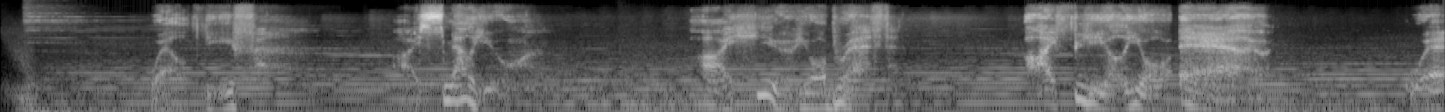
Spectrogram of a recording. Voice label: Dragon with music; Smaug

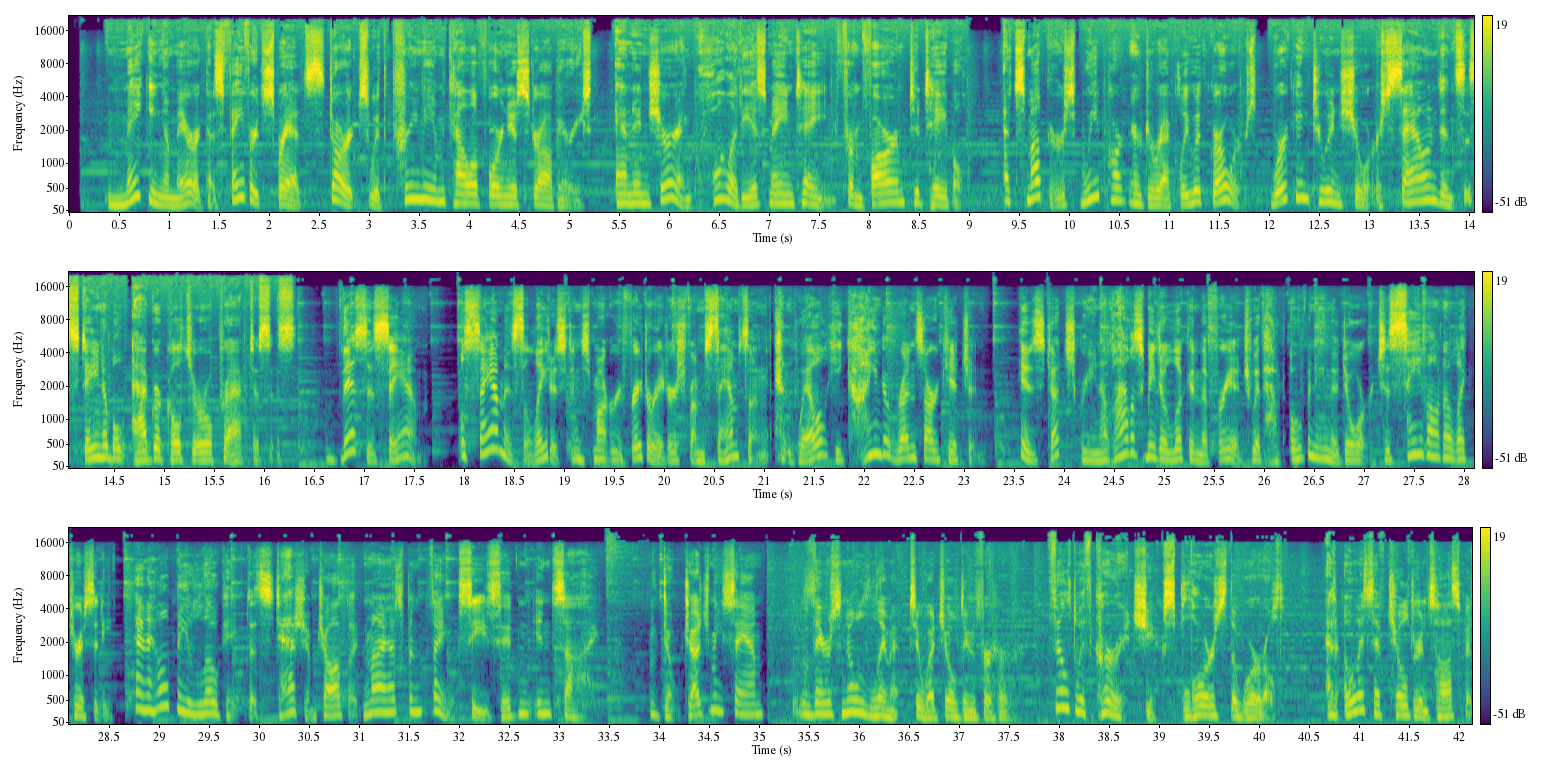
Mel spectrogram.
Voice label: Corporate Narration demo

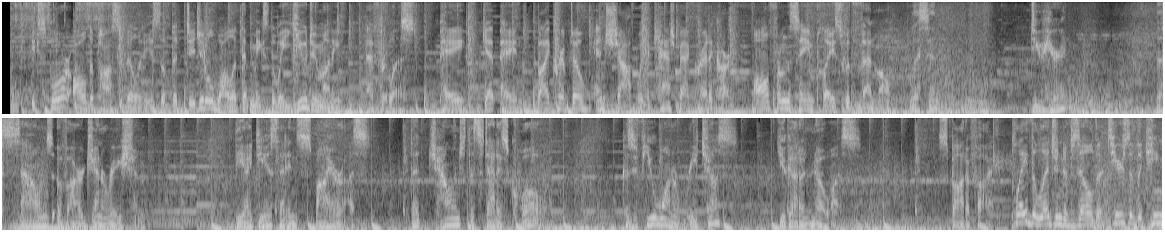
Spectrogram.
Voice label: Commercials

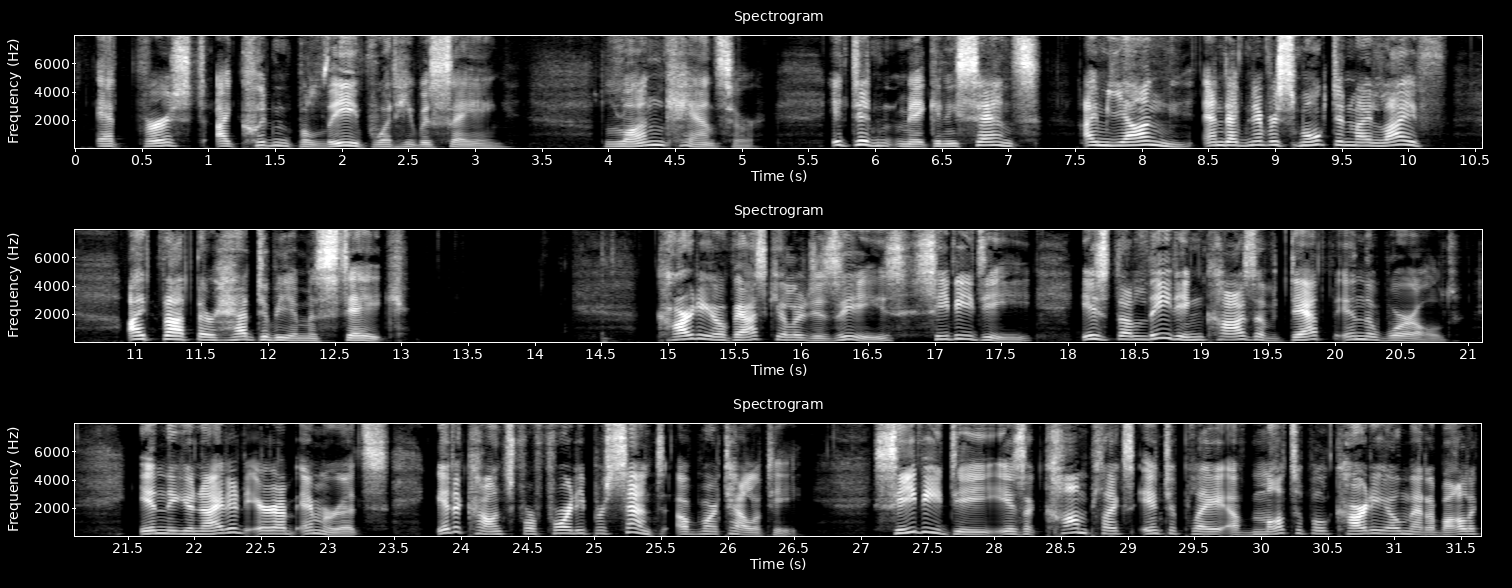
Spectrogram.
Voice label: Medical Narration

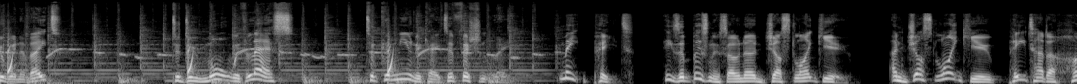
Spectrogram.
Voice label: Explainer voice reel

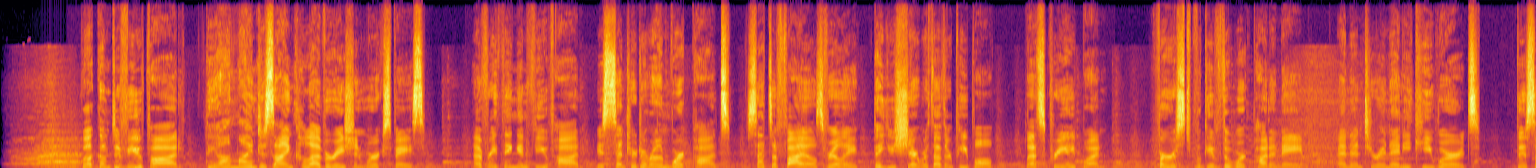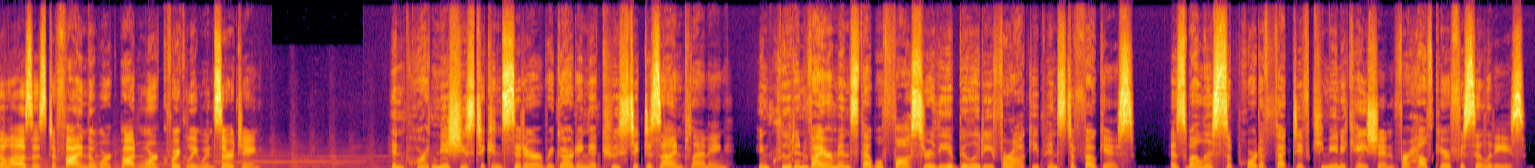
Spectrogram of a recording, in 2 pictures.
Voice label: ELearning

